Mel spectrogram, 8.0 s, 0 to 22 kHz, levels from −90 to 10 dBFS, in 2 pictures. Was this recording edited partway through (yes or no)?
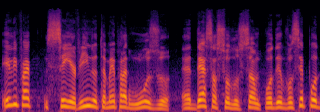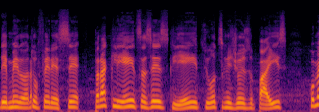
yes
